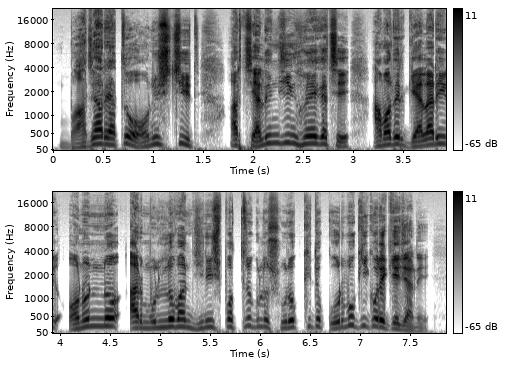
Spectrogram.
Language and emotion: Bengali, fearful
